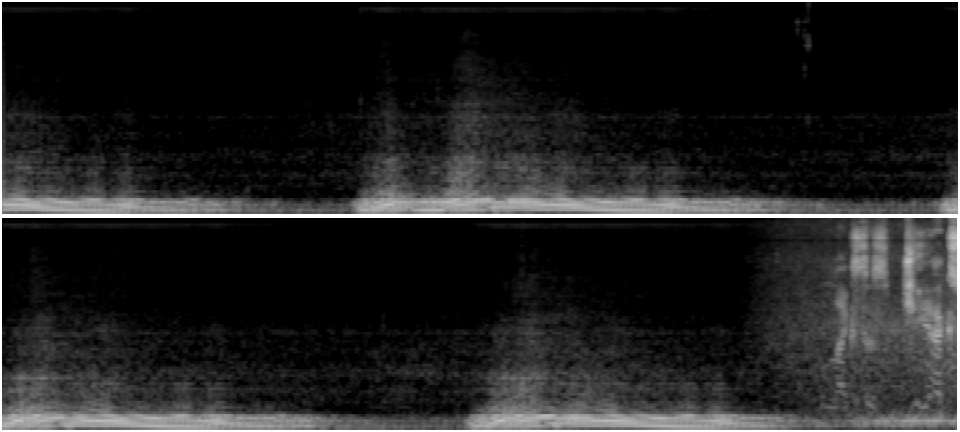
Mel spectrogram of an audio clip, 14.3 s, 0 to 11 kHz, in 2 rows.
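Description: Inside the cabin of a straight-piped 2004 Lexus GX 470 4.7L V8, three deep droning exhaust surges rise and fade in turn over a low rumble, loud and boomy, with a brief clatter at the end.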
